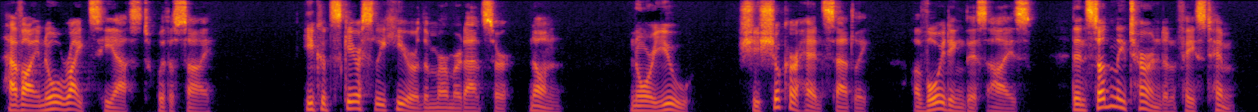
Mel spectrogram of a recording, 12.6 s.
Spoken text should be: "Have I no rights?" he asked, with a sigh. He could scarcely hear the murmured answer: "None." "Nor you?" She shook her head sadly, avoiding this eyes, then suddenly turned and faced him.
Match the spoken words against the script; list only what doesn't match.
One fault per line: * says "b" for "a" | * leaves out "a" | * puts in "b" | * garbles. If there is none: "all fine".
all fine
